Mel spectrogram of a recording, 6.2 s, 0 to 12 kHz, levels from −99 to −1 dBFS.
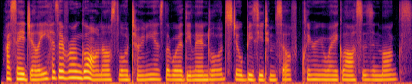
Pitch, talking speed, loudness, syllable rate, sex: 195 Hz, 205 wpm, -18 LUFS, 5.7 syllables/s, female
